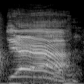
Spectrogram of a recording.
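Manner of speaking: high, loud imitated cheer; crowd cheer. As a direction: shout it like a thrilled audience. Crowd cheering in retold story.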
